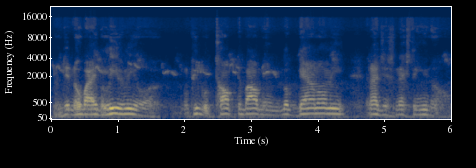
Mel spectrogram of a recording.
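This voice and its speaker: This internet content creator, a Philadelphia man in his 50s, speaks at medium pitch, a little fast, with a gravelly, mellow voice on a low-quality recording. He boasts in a casual, self-assured, rambling street monologue full of slang, outdoors with birds chirping amid background noise.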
